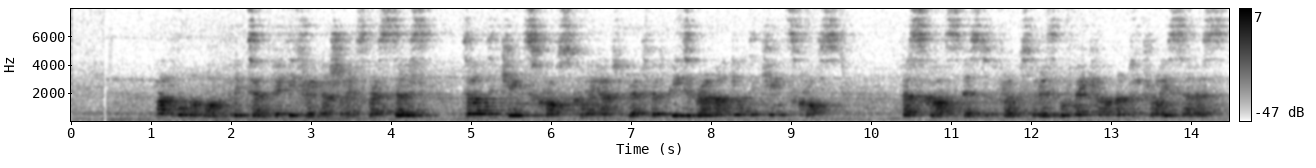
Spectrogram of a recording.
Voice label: Station Announcement; Doncaster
